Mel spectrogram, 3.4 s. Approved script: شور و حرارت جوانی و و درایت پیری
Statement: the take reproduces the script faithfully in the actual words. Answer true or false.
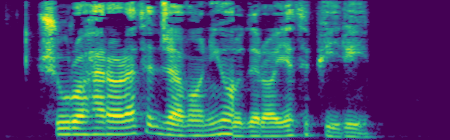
true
